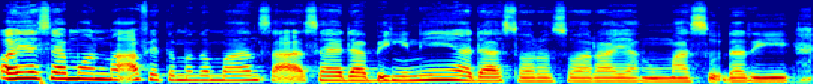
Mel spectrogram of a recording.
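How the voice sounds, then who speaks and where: The voice has a dark, mellow tone with ordinary pitch variation. It moves at a fairly slow pace. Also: woman. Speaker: housewife vlogger. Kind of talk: voice-over narration of daily vlog. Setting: home, dubbed voice-over. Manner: casual, hesitant with fillers.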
